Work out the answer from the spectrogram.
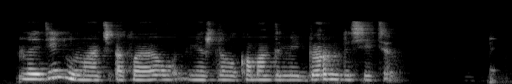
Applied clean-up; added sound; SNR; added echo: neural mask model DeepFilterNet 3.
